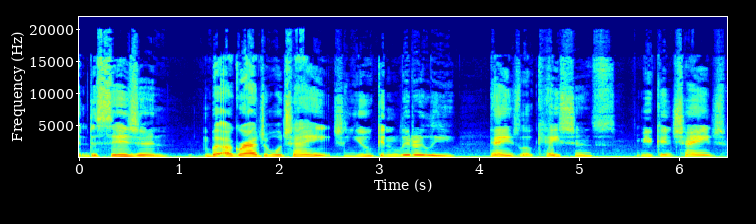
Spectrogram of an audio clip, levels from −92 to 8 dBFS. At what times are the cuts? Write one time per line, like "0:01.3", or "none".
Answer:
0:02.7
0:03.9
